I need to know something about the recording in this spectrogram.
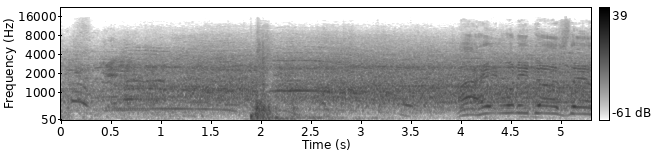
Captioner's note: audience cheering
